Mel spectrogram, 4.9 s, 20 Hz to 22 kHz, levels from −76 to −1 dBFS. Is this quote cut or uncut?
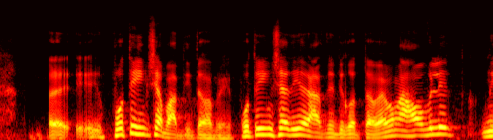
uncut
